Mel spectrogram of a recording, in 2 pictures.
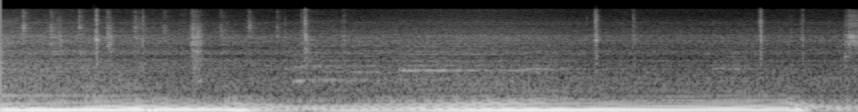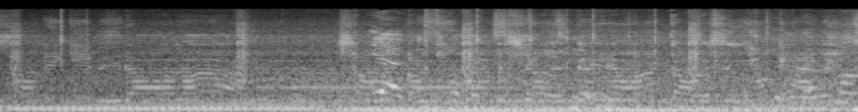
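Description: Car engine heard from inside the cabin while accelerating. Its pitch rises, drops back suddenly about a second and a half in, rises again and drops about five seconds in, as the transmission upshifts. After that it settles to a quieter, steadier cruise.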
